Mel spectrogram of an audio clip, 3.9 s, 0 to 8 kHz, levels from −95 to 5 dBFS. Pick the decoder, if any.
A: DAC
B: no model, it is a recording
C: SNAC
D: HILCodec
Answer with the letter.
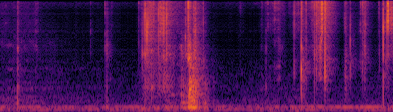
A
